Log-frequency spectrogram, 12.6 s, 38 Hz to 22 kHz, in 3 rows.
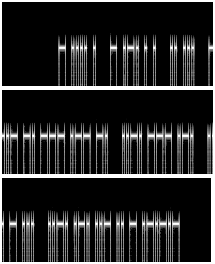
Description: Morse code, heard as a keyed tone, about 28 wpm, 700 Hz. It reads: THE TREE IS KNOWN FOR ITS FRUIT.
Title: Sentences from Top 1300 Words 28wpm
